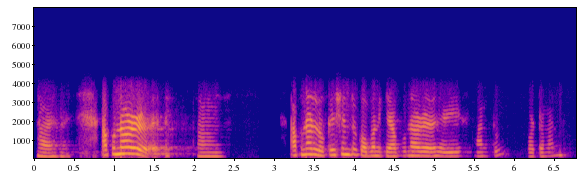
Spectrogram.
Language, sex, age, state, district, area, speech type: Assamese, female, 30-45, Assam, Sonitpur, rural, conversation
